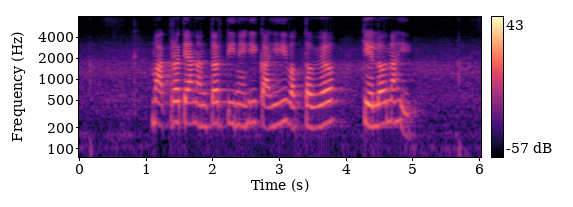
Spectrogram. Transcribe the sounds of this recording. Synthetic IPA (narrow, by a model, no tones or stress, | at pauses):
mat̪ɾət̪janənt̪əɾt̪ineɦiːkaɦiːʋəɡt̪əʋjəkeləːnaɦi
